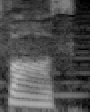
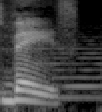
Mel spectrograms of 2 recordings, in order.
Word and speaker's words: vase: Americans say schedule face in Britain it's vas while in America it's vase interesting isn't it these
